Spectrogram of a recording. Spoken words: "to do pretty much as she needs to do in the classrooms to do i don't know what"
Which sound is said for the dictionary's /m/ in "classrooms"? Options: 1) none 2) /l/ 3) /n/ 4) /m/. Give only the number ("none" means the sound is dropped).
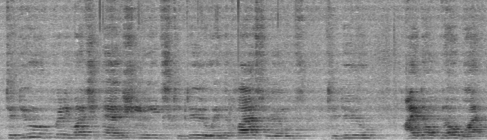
4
